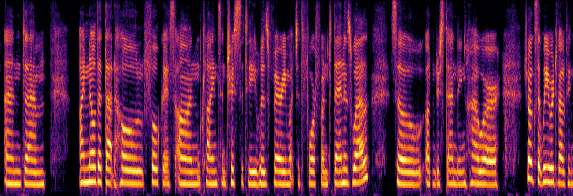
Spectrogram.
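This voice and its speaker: A woman's voice: medium pitch, fairly bright tone, no echo. A middle-aged woman speaking reflectively on a video call. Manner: conversational, reflective. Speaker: workshop participant. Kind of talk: casual chat on a video call.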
